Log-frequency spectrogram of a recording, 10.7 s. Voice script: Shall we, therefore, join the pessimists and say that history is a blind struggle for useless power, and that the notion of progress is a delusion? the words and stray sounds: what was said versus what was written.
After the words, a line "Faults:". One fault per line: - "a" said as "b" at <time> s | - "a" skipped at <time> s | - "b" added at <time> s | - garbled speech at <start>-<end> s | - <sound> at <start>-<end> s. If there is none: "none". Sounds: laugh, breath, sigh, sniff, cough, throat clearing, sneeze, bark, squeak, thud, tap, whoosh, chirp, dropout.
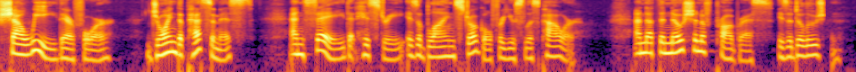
Shall we, therefore, join the pessimists and say that history is a blind struggle for useless power, and that the notion of progress is a delusion?
Faults:
- dropout at 10.3-10.4 s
